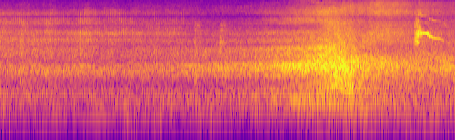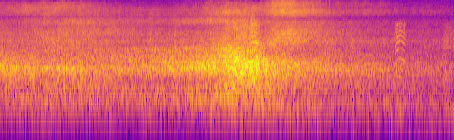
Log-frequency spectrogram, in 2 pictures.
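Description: Diesel railcar running across a steel girder railway bridge: a steady rumble of wheels and engine, with faint low engine hum, swelling loudly about five seconds in and again about ten seconds in.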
